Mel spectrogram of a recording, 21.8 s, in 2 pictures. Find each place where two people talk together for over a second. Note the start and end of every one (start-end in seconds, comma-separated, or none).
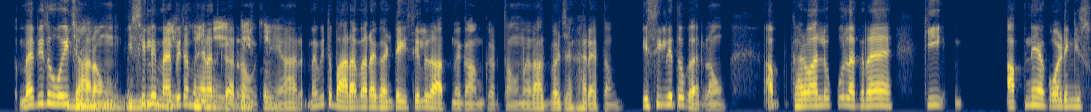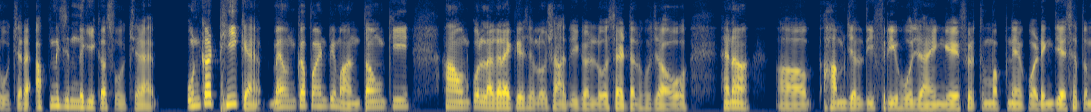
0.7-2.8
